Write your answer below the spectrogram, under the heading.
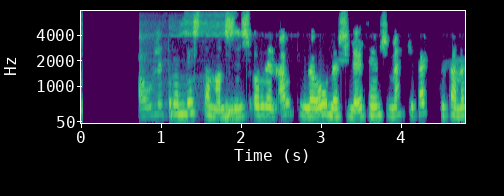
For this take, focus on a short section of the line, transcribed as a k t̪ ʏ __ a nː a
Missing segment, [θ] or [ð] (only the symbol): θ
